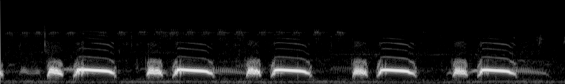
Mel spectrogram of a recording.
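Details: Spotted dove, wild-caught and competing with a medium-to-large voice, point 87: five regular two-part coos roughly a second apart, a clipped note followed by a clear, slightly falling sustained coo.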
